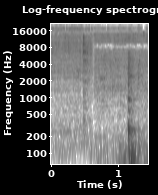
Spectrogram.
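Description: Yogurt is poured into mutton biryani masala in a pan, a soft background sizzle broken by a short thick splat and a burst of frying near the end.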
